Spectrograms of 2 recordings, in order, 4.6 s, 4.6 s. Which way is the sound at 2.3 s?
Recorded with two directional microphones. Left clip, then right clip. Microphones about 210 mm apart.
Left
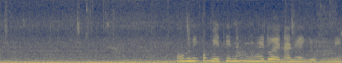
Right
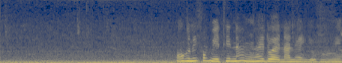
30° right (ahead or behind).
